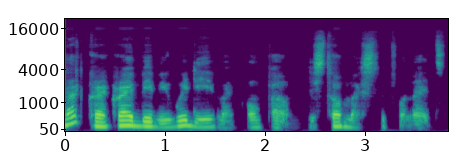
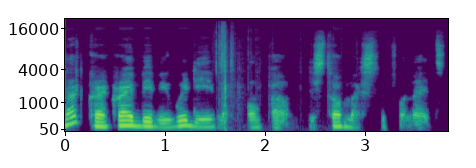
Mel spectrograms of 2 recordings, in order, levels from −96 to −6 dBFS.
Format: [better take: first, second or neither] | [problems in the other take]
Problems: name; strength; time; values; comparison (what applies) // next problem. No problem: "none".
first | noise reduction (neural mask model RNNoise)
